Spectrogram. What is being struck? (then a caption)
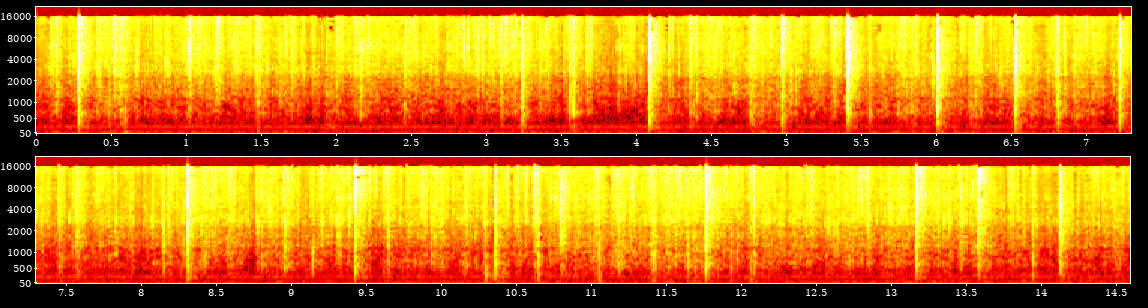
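Plastic bubble wrap. A small piece of clear plastic bubble wrap is held in both hands while fingers with long yellow-painted nails squeeze and pop the bubbles, a larger sheet of bubble wrap lying on the table. Sharp, bright pops ring out irregularly over a continuous soft crinkling of the plastic, with a faint steady low hum underneath.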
